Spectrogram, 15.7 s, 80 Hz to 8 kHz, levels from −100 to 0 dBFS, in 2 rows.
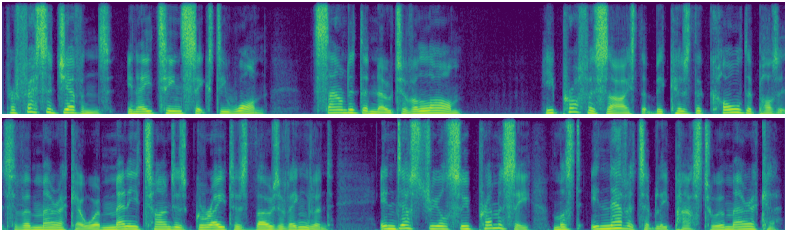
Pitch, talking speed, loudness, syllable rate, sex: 150 Hz, 140 wpm, -18 LUFS, 5.2 syllables/s, male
